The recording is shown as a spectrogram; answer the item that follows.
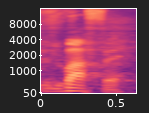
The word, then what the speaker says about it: Luftwaffe: La E final se pronuncia. O sea, dice Luftwaffe.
